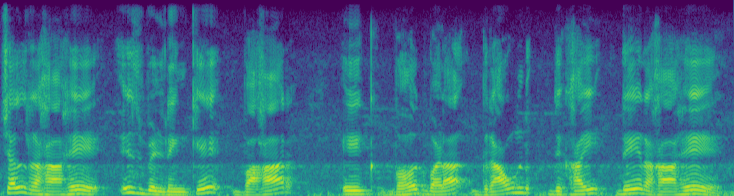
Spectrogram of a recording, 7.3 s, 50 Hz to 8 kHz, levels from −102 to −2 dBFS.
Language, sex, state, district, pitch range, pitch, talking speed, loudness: Hindi, male, Madhya Pradesh, Dhar, 125-160 Hz, 140 Hz, 125 wpm, -16 LUFS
